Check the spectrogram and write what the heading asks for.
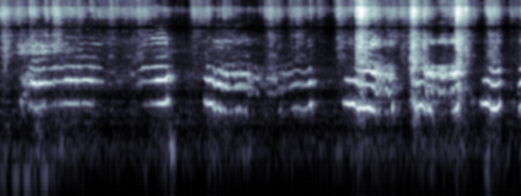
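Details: Newborn delivered by C-section, crying while being dressed for hospital discharge: repeated thin, high-pitched cries in short bursts with breath pauses, a normal vigorous cry; faint room noise.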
